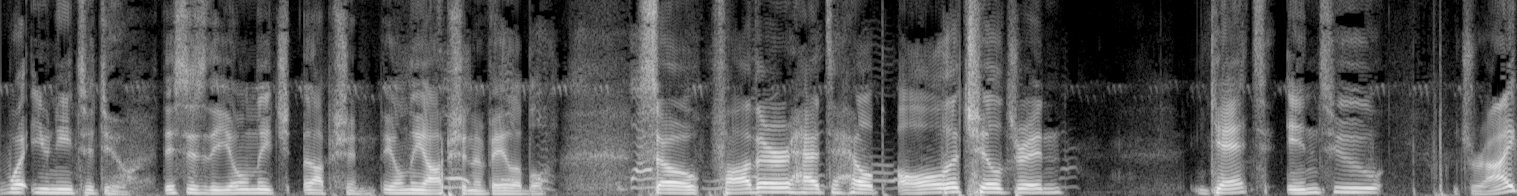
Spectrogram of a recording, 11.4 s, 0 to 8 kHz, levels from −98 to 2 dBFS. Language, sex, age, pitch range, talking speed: English, male, 20-39, 130-215 Hz, 130 wpm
